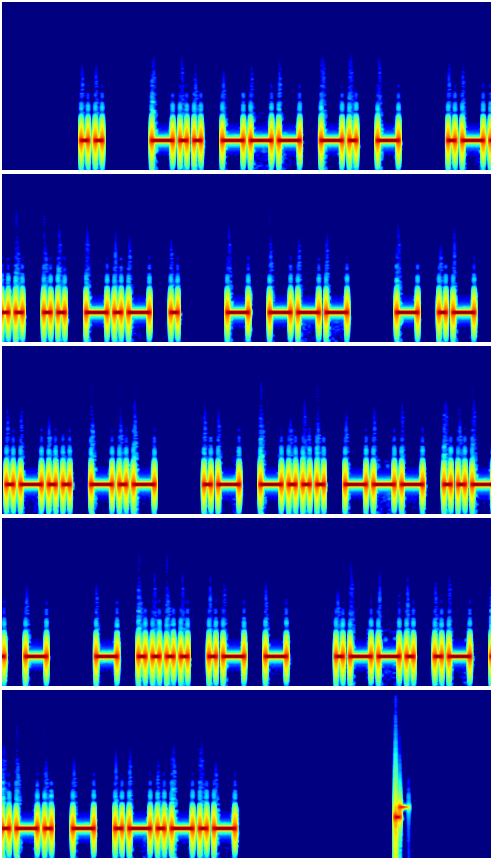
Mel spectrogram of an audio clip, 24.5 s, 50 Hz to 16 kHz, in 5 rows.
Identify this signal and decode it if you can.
Morse code, heard as a keyed tone, about 17 wpm, 700 Hz. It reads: I DONT LIKE TO TALK ABOUT THAT PART.
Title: Sentences from Top 1000 Words - Review Part 1 - 17wpm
